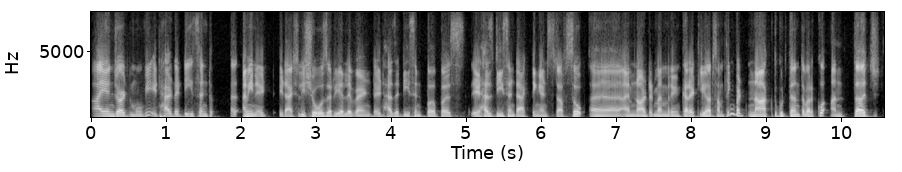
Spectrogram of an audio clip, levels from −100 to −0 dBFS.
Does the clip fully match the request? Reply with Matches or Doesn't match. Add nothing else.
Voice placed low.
Matches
